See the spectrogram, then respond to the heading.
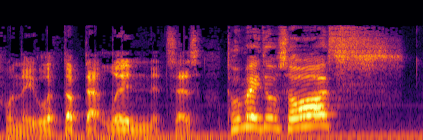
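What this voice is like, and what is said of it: Stereotypical put-on accent. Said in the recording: “you kind of did it in a very stereotypical accent”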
